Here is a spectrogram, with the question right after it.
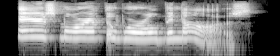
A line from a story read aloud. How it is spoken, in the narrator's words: declared the crab in a stubborn voice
